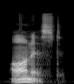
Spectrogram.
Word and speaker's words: honest: Honest, with no H at the start.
